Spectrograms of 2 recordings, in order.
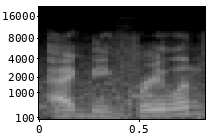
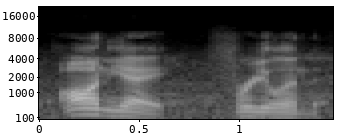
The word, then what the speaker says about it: Anya Freeland: the evening Tizer with Agni Freeland for the most so far in this contest and I apologize I've been saying her name wrong it is Anya Freeland as Mickey Glenn makes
